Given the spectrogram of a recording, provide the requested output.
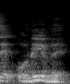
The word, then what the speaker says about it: Uribe: At the beginning of the program, I asked you how you pronounce your name, Yoribe or Uribe. It doesn't matter how people, because I know in Spanish it's Uribe. Uribe, yeah.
